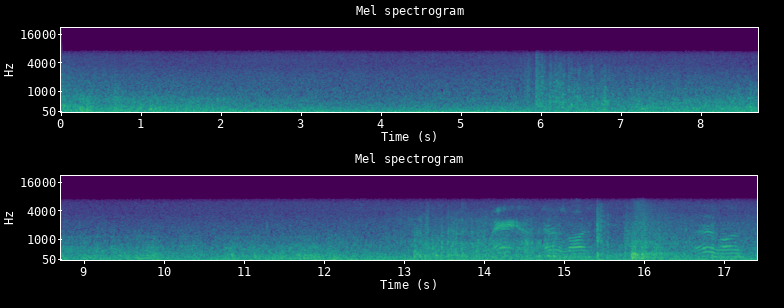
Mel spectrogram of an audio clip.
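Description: Thunder rumbling in the video game Belts of Iron, a deep continuous roll under rain-like hiss, with sharper crackling bursts near the end and a voice talking briefly over it.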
